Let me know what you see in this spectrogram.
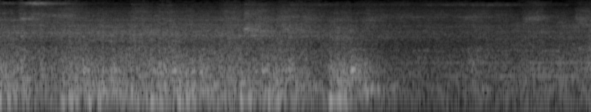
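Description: Tail end of a JR Freight container train passing at speed, its wagon wheels running loudly on the rails. About four and a half seconds in, the last wagon goes by and the noise drops to the quieter sound of the train moving away.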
